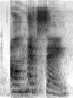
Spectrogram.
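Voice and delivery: loud, called-out yelling shout. Voicing a character who shouts back a refusal: shouting. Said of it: "Edge shouts out".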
